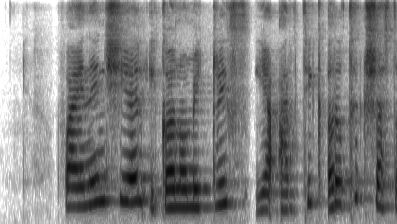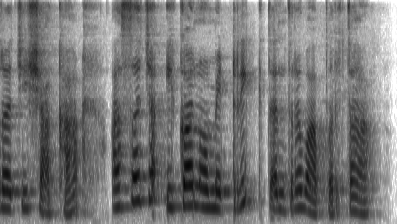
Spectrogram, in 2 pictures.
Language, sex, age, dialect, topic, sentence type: Marathi, female, 56-60, Southern Konkan, banking, statement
